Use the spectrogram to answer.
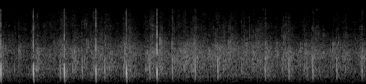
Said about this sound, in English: And we have the, the CEO of the Baptist Union of Uganda right here. And uh, God has given us a gift. Come on, clap one more time for Him.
